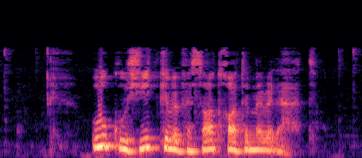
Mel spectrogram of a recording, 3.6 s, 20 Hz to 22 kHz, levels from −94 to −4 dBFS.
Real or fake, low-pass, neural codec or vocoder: real; 7.2 kHz; none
